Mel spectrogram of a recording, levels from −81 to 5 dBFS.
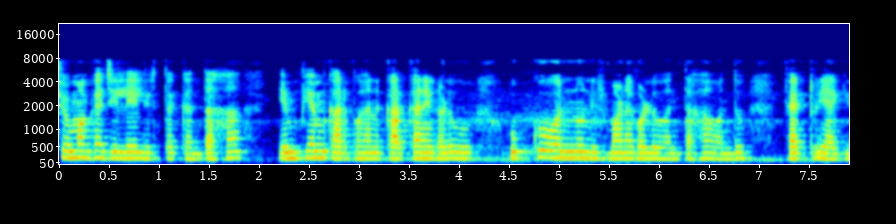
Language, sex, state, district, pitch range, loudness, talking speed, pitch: Kannada, female, Karnataka, Shimoga, 165-180 Hz, -23 LUFS, 90 wpm, 170 Hz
